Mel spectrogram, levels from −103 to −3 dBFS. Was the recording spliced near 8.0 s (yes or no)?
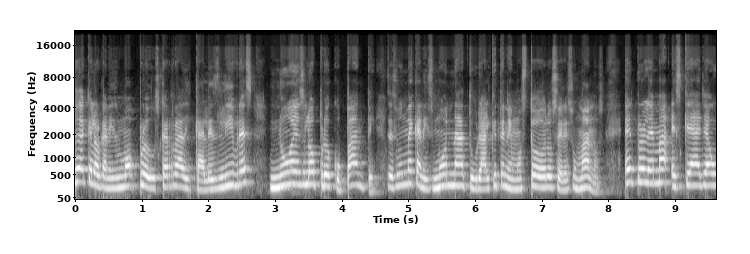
no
